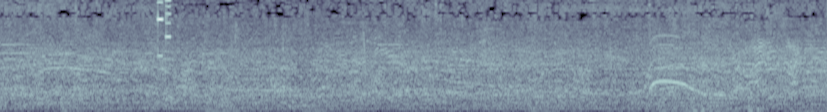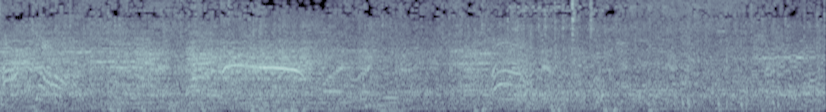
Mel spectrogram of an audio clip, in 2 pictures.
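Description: Slot machines chime and jingle.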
